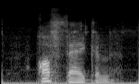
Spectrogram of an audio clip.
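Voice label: "afwijken", Dutch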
